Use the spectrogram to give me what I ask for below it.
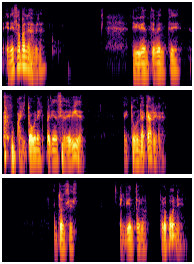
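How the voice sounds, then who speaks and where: Man, spiritual talk, husky voice, reflective pauses, dull lo-fi recording. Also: deep voice, dark tone. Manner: slow, thoughtful, with pauses and rhetorical checks. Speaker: spiritual teacher. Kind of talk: reflective spoken teaching.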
